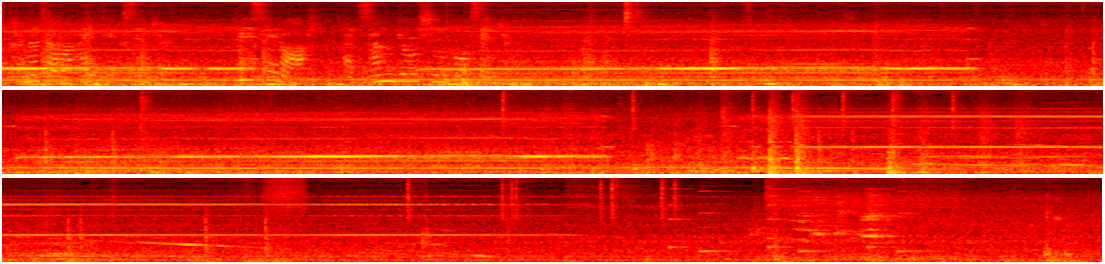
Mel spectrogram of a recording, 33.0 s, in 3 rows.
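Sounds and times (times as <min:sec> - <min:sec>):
train running rumble: 0:00.0 - 0:27.4
train inverter whine: 0:00.0 - 0:28.8
tone gliding down: 0:18.5 - 0:27.8.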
